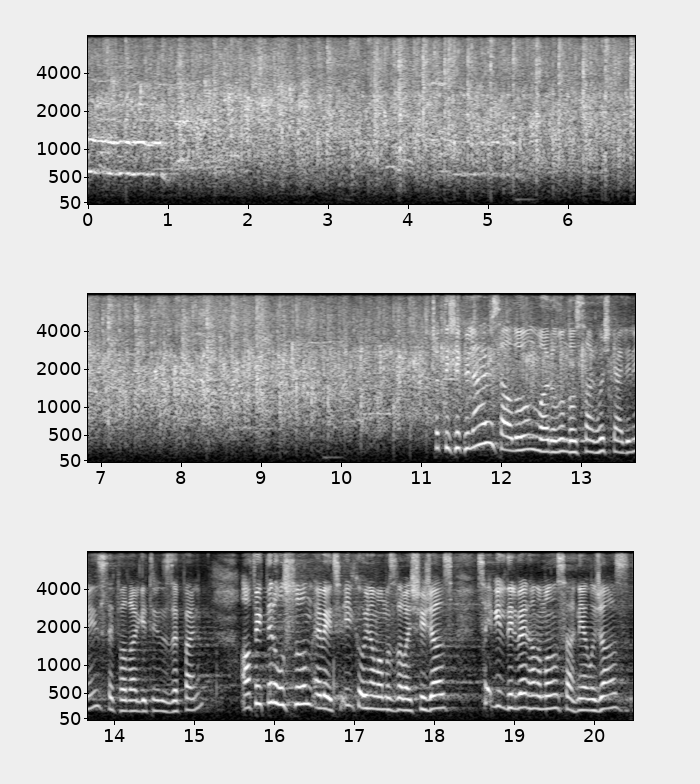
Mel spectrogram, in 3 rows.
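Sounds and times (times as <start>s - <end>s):
audience applause welcoming a Turkish folk singer onto the stage: 0.0s - 13.5s
speech: 11.2s - 20.4s.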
